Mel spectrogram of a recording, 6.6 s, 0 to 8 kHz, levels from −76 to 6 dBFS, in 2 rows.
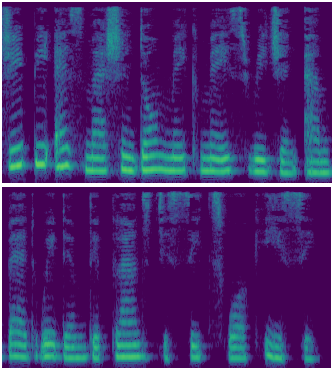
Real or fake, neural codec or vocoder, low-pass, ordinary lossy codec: fake; codec, 16 kHz, 0.4 kbps, LongCat-Audio-Codec; 7.2 kHz; MP3, 32 kbps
